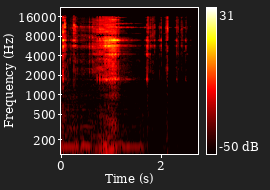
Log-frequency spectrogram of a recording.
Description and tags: Using the indent(carved patters) on the glass cup, I swiped the glass, further manipulating the sound outcome.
